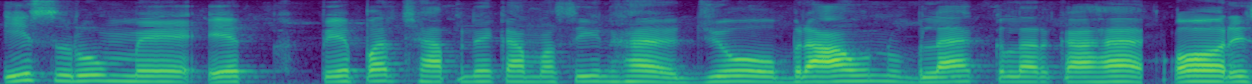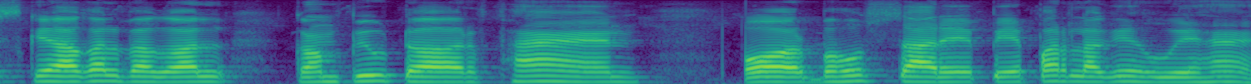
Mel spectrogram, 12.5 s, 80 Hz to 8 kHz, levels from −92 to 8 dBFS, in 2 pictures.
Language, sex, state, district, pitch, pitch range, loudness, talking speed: Hindi, male, Jharkhand, Garhwa, 180 Hz, 175-185 Hz, -17 LUFS, 135 wpm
